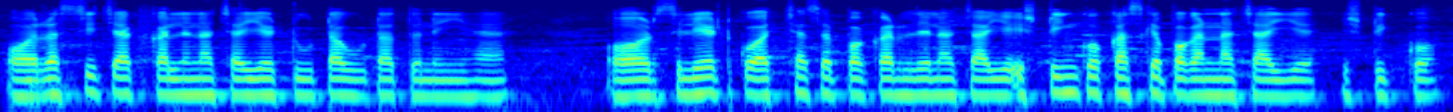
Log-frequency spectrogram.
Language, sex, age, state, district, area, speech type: Urdu, male, 18-30, Uttar Pradesh, Ghaziabad, urban, spontaneous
